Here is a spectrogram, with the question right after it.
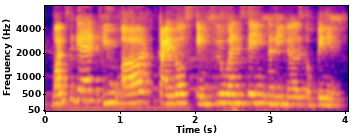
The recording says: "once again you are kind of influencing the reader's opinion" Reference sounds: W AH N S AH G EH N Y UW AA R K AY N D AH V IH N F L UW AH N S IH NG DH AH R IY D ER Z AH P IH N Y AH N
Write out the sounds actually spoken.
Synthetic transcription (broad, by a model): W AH N S AH G EH N Y UW AA R K AY N D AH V IH N F L UW AH N S IH NG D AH L IY D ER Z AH P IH N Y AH N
